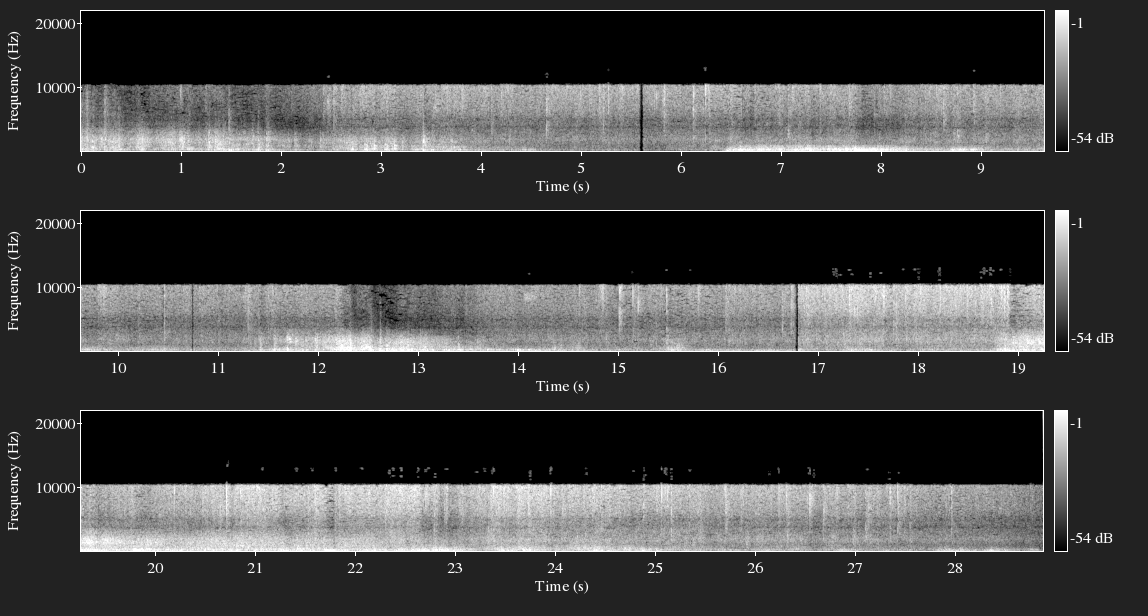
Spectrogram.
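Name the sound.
thunder rumbling with rain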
